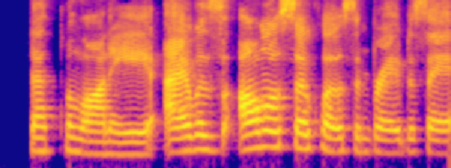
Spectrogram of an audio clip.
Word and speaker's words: Jethmalani: Milani. Beth Milani.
